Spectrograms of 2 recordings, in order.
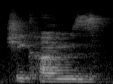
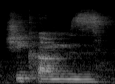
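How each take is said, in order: No difference in how they are said.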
